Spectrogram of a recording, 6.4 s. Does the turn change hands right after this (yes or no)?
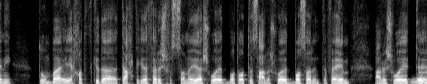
no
